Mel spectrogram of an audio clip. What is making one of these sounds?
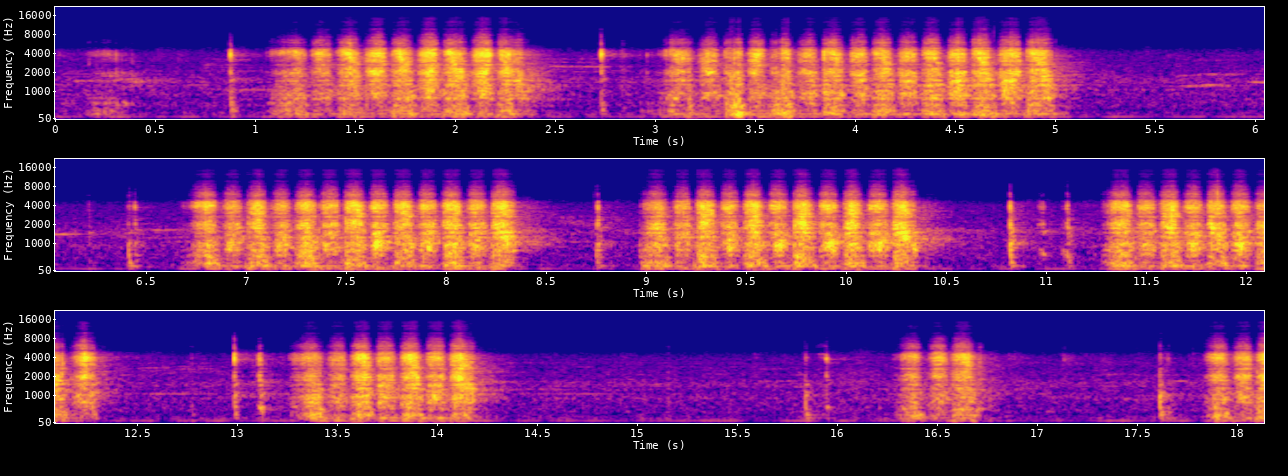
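A metal file rasps in quick, rough strokes across a fret, in bursts with short pauses.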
